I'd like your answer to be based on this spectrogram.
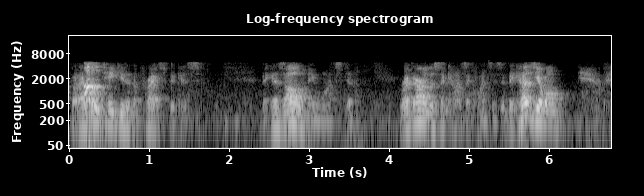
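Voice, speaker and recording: A man's voice: mid-range voice, animated, fairly quick, natural voice. A man playing a tough, cynical private detective in a film-noir radio play, terse and sardonic. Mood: bitter, torn. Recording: roomy, distant, dull, faintly noisy recording.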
